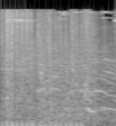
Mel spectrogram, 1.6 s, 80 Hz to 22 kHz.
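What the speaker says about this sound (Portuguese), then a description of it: "ele atirou na mina ou fui eu que atirei sem querer?" Rapid automatic gunfire from the Far Cry 5 video game, a dense burst of repeated shots in the first part of the clip that trails off into a steady noisy wash.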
